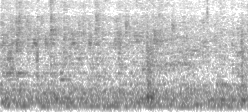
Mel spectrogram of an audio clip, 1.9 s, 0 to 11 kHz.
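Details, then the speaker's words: Basement sump pit during washing machine drain, monitored by an ESP32 ultrasonic level sensor: steady splashing and trickling echoing in the pit, no pump motor running. Water flowing into the sump. "so this is a very volatile time right there's a lot of water running into the pump right a lot of Runner water running in the sump the you can hear it down there"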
